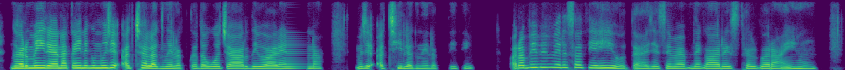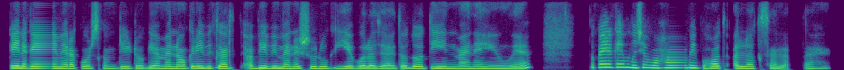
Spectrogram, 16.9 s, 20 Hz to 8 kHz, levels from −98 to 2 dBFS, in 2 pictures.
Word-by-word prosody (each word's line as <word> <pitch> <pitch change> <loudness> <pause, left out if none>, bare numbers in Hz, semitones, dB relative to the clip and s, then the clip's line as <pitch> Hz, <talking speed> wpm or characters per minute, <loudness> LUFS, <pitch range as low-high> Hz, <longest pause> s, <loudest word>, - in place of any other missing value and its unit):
घर 255 0 +7
में 275 +1 +7
ही 280 - +8
रहना 270 0 +6
कहीं 275 0 +4
न - - +5
कहीं 275 0 +4
मुझे 285 +1 +6
अच्छा 265 0 0
लगने 220 -2 +3
लगता 205 +3 -6
था - - +1
वो 220 +1 0
4 210 0 0
दीवारें 220 -1 0 0.2
ना 245 0 -4 0.4
मुझे 245 +2 0
अच्छी 245 +5 -3
लगने 200 -2 -3
लगती 210 +3 -12
थी। 250 +2 -10 0.4
और 280 - 0
अभी 325 +4 +3
भी 350 0 -1
मेरे 330 -2 -1
साथ 320 0 -2
यही 280 0 +3
होता 230 -7 -2
है 210 0 -4
जैसे 235 +3 -4
मैं 235 - -1
अपने 235 0 -4
कार्यस्थल 230 0 -2
पर 225 -1 -1
आई 220 +1 -3
हूँ। 220 0 -2 0.4
कहीं 260 0 +5
न 245 - +4
कहीं 235 0 0
मेरा 225 -1 +1
कोर्स 215 +2 -4
कंप्लीट 210 -1 -4
हो 190 - -3
गया। 195 +1 -2
मैं 215 +1 -1
नौकरी 235 +4 +1
भी 250 - 0
कर 235 +2 +1 0.2
अभी-अभी 255 +3 +3
मैंने 230 0 +1
शुरू 225 -2 0
की 225 -4 -7
है 200 - +1
बोला 200 0 +2
जाए 200 -1 -3
तो - - +3
2-3 235 -1 +1
महीने 215 +1 -2
ही 225 -2 -1
हुए 195 -2 -3
हैं, 275 - -1 0.6
तो - - -6
कहीं 360 0 +2
न - - -4
कहीं 370 0 -1
मुझे 325 -2 +2
वहाँ 295 0 0
भी 295 -1 +3
बहुत 250 0 -2
अलग-सा 210 - -1
लगता 230 - -10
है। 235 +2 -10
235 Hz, 255 wpm, -19 LUFS, 215-260 Hz, 0.6 s, ही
